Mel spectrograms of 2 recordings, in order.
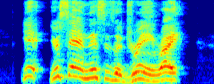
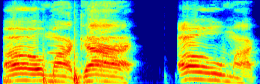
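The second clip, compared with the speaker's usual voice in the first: shocked exclamation; 5 semitones lower, 6 dB louder, much slower than usual. Real, not acted. Stunned reaction to clip.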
